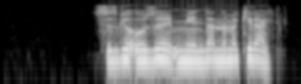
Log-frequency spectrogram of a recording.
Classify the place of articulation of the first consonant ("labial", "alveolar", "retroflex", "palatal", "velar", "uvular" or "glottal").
alveolar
